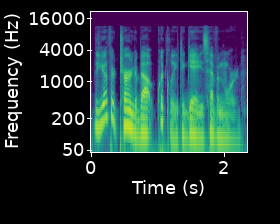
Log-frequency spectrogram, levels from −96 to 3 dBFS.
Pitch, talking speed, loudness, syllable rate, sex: 105 Hz, 205 wpm, -18 LUFS, 6.2 syllables/s, male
